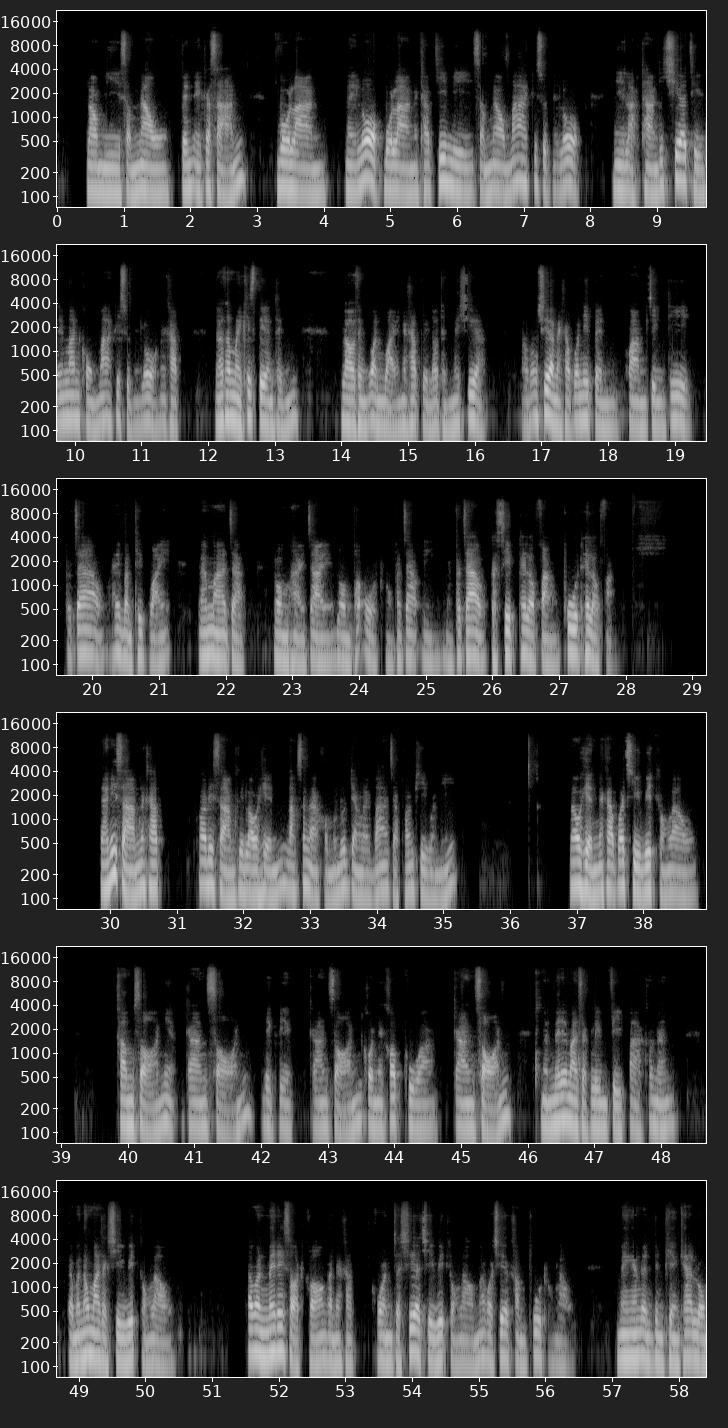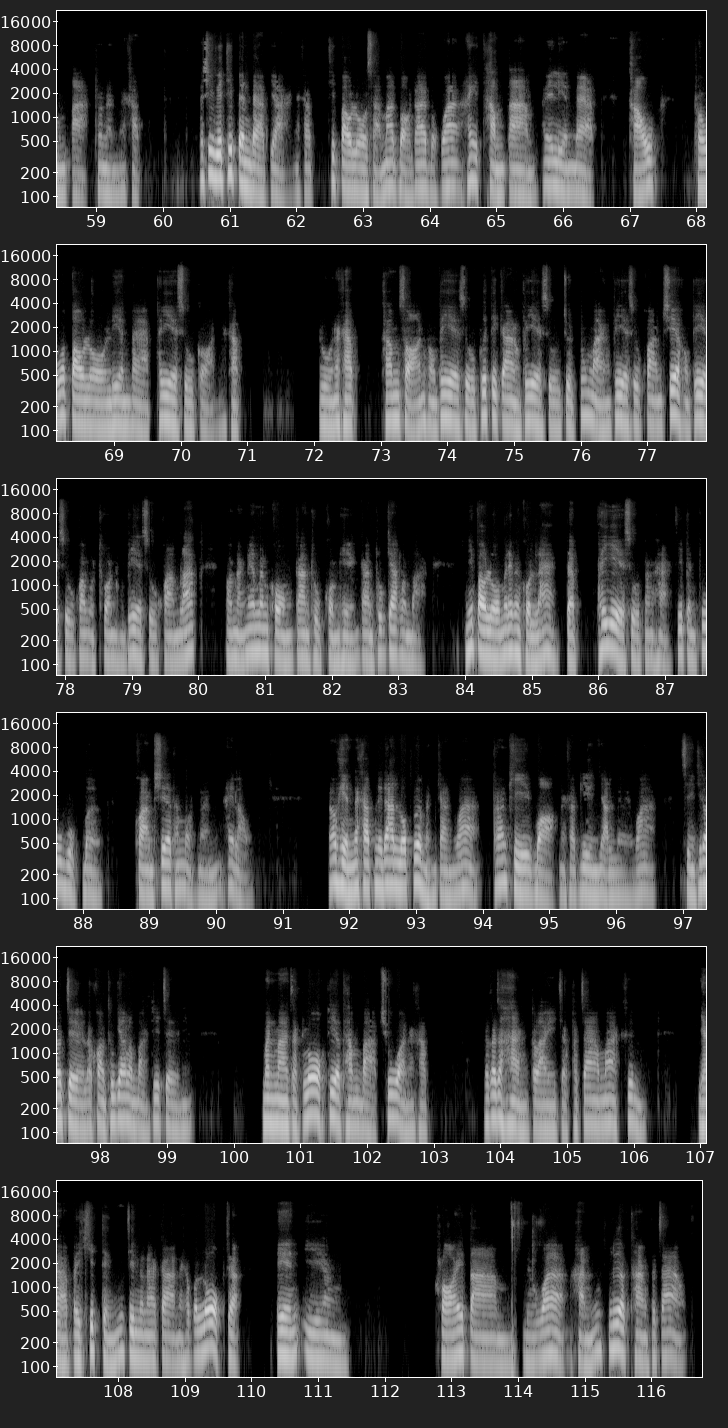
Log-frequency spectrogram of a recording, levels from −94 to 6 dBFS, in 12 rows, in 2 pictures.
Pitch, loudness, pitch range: 120 Hz, -25 LUFS, 115-135 Hz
